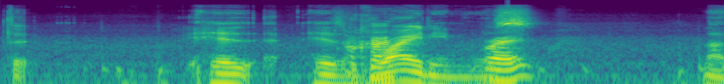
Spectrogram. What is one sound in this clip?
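A man speaks close into a microphone with animation.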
